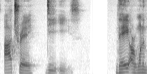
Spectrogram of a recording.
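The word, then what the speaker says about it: Atreides: Into this complex game of power, we now introduce House at Trades, pronounced atree dees.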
